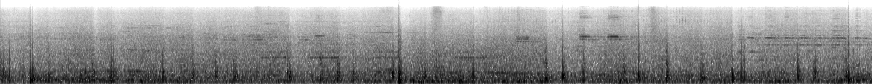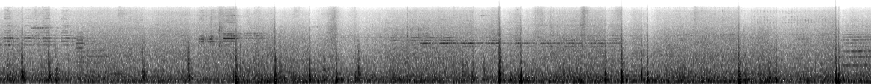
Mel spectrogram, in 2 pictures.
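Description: Aerial fireworks bursting at a distance: many sharp bangs and pops over a steady din of city traffic and crowd. A few held high tones sound now and then.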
